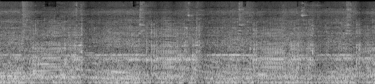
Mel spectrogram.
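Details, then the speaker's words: Sewing machine motor that suddenly got loud, bench test: steady harsh grating rattle over the motor hum; loose bearing housing chattering, fix is oiling through the oil hole, thicker oil preferred. "Lalagyan natin to para mabawasan ko yung ingay. Ayun. Dito po, pagka may tunog siya na ganyan, ayan, parang garalgan."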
